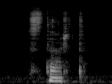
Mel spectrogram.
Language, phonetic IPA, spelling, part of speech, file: Polish, [start], start, noun, LL-Q809 (pol)-start.wav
